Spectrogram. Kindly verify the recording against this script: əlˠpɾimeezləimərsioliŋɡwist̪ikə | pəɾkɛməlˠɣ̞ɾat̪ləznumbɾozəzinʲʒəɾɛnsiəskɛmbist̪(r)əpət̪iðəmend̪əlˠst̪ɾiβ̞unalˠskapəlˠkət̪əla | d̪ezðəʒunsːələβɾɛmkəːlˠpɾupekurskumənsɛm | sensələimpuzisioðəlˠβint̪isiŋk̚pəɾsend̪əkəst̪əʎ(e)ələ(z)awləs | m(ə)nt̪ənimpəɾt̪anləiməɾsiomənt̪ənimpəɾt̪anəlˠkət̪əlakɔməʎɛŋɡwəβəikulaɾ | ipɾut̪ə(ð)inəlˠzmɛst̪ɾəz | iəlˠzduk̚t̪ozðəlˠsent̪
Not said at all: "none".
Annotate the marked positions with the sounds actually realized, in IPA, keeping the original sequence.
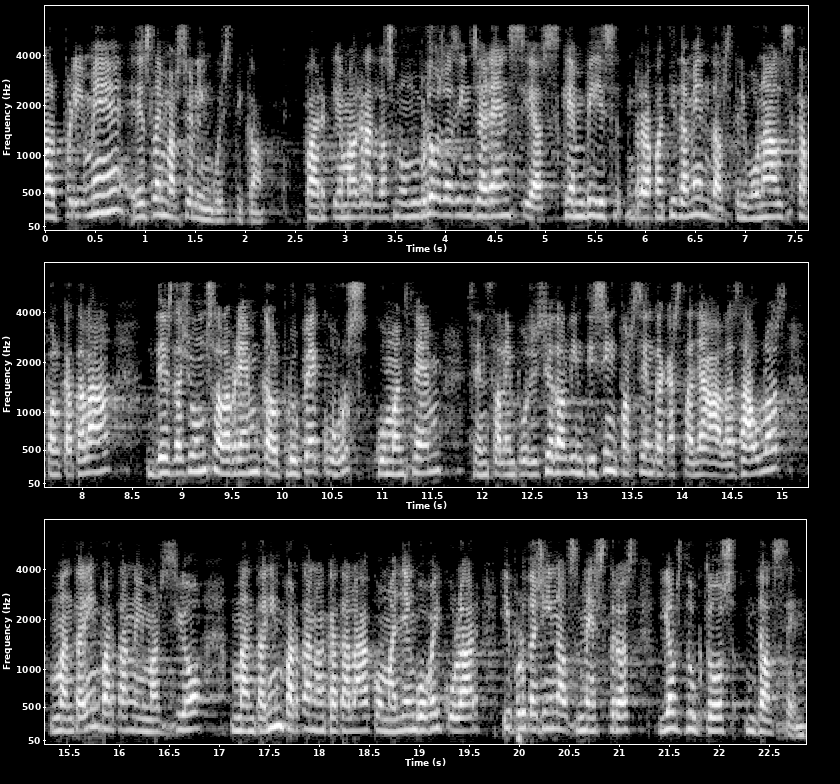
r, a, z, ə, ʒ

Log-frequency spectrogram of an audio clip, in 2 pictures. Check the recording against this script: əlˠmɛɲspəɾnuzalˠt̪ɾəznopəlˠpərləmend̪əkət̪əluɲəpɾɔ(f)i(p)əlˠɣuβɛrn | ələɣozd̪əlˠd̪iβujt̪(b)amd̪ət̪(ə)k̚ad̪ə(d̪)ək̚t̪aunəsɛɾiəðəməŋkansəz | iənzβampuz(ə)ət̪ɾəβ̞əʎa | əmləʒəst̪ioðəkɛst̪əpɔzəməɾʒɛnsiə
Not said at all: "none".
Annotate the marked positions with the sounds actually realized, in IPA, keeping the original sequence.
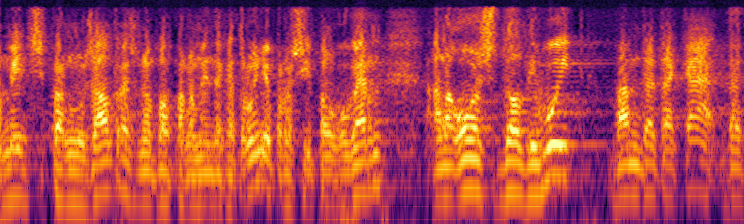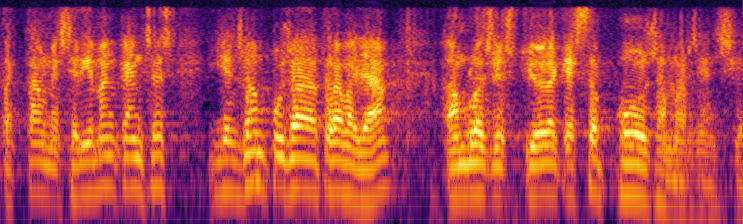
s, p, b, ə, t̪, a

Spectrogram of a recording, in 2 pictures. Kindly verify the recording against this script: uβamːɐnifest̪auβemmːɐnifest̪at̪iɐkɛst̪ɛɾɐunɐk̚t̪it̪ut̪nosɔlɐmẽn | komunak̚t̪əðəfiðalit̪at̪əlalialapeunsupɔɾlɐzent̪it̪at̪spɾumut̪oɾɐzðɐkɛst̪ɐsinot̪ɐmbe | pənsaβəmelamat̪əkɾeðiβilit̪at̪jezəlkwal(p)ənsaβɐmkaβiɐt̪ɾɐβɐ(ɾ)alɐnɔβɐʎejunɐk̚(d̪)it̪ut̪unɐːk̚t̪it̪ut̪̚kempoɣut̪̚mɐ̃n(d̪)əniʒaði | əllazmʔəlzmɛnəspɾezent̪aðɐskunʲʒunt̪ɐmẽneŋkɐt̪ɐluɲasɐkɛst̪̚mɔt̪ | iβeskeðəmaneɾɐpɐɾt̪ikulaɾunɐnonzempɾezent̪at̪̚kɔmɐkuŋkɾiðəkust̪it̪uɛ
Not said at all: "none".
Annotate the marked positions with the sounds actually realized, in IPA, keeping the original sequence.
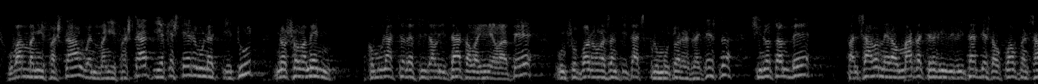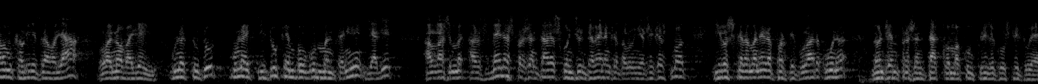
p, ʎ, t̪, t̪

